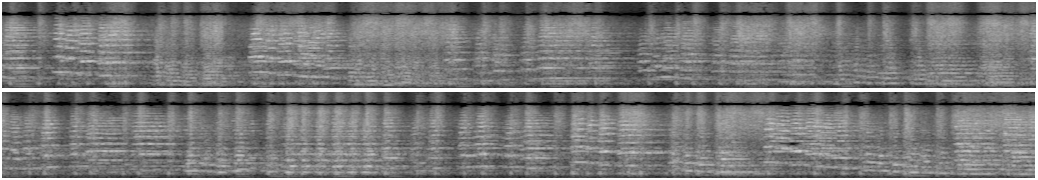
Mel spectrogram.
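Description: A march played by brass instruments at a steady pace, with a run of notes falling in pitch near the end.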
